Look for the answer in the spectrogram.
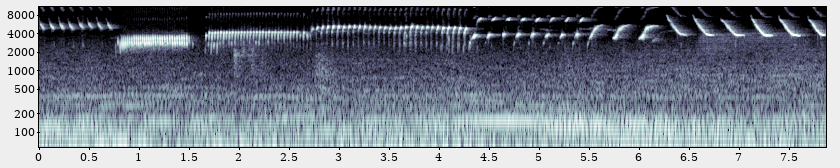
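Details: Canary song made of rapid trills and buzzy rolled phrases, shifting to a run of fast descending whistled sweeps repeated several times a second.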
